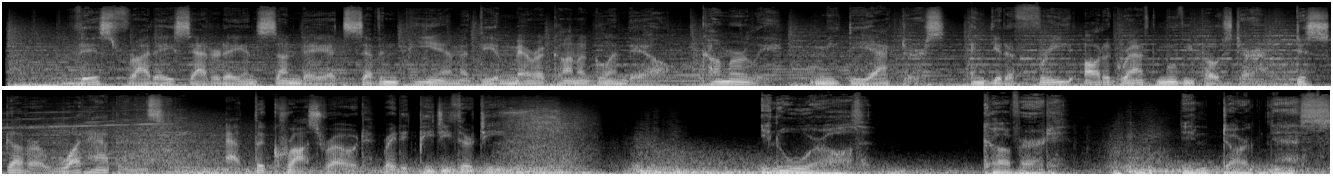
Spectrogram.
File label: Male, promos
